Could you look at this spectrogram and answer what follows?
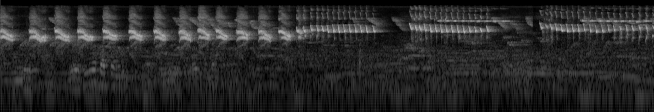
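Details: White-rumped shama singing a shooting competition phrase with mimicry fills favoured by judges: about a dozen sharp, repeated slurred notes in a steady run, then fast buzzy trills at high pitch.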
